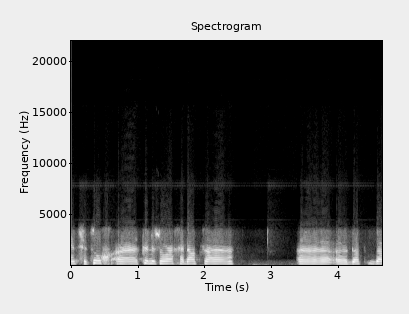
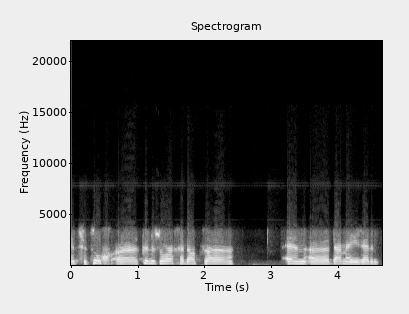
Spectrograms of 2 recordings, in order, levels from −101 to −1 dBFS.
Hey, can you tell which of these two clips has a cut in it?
second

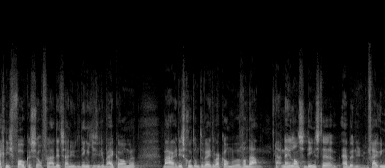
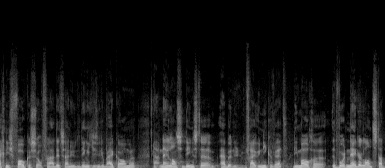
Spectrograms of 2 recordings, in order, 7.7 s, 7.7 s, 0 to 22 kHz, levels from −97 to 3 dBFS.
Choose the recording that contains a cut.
second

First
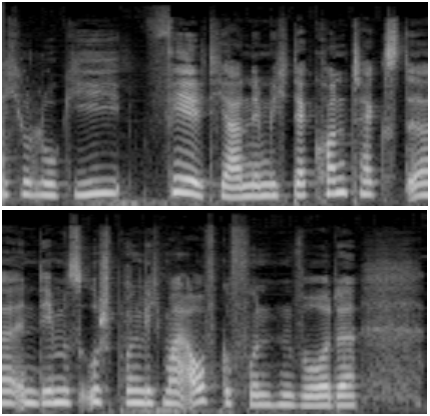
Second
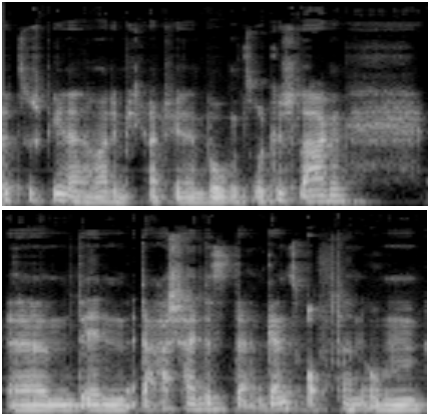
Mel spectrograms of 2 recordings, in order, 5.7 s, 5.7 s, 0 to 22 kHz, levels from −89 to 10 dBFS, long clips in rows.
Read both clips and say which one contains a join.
second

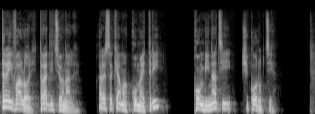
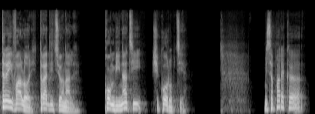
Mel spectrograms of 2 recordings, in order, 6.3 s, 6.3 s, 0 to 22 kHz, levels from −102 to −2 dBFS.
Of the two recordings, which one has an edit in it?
second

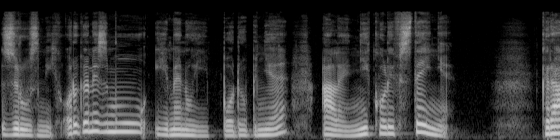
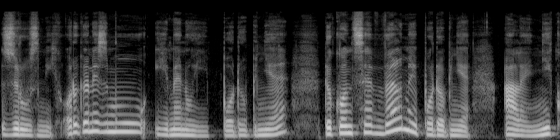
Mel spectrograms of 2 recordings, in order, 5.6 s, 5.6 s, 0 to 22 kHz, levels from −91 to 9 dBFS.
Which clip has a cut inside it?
first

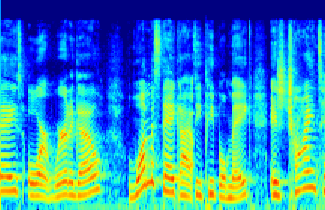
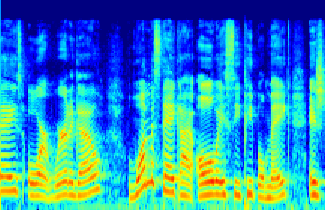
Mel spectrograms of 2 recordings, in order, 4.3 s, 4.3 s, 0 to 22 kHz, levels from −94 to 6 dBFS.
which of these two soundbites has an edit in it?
first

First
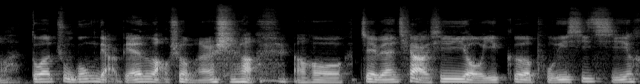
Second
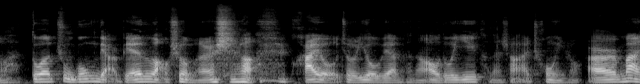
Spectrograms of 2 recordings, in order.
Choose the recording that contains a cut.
second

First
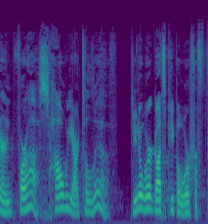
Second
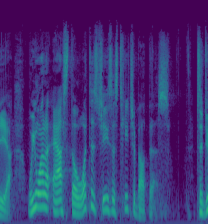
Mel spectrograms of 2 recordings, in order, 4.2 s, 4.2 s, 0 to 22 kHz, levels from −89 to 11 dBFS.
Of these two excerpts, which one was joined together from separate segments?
first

